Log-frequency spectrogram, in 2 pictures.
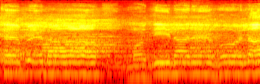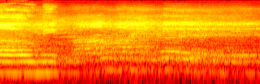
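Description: A man's voice chanting a Maizbhandari devotional song in long, drawn-out held notes that bend slowly in pitch.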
